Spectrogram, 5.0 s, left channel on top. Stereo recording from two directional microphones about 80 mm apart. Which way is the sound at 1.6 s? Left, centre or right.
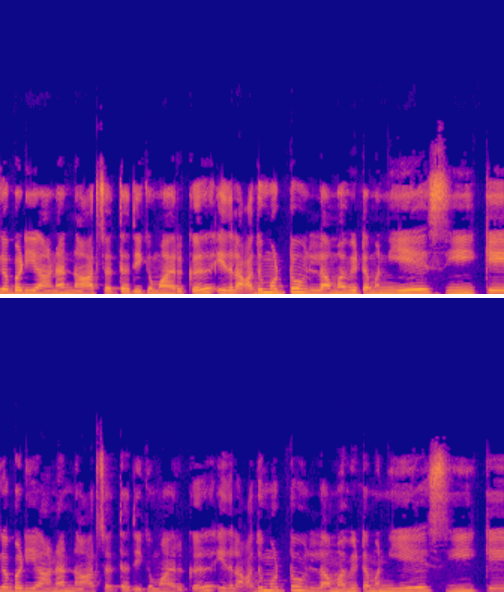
Left.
